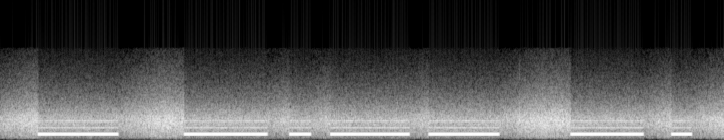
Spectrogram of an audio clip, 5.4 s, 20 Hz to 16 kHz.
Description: Morse code, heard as a keyed tone, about 8 wpm, 740 Hz, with radio static. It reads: TYN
